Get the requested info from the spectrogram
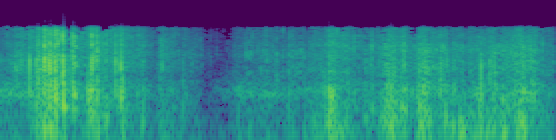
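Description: Plastic bubble wrap crinkling and crackling as it is handled and pulled off a small box, loudest in the first second, with a brief lull about a second and a half in before the crackling resumes.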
